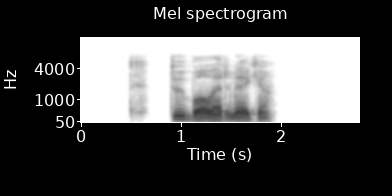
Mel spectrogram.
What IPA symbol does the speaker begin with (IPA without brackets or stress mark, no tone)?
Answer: t̪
